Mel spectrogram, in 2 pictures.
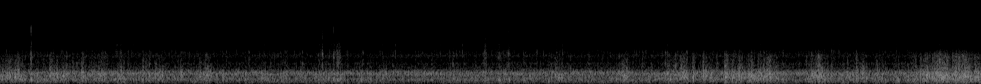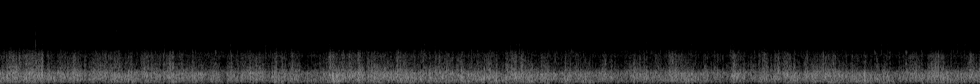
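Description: Bicycle tyres roll over a paved path.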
